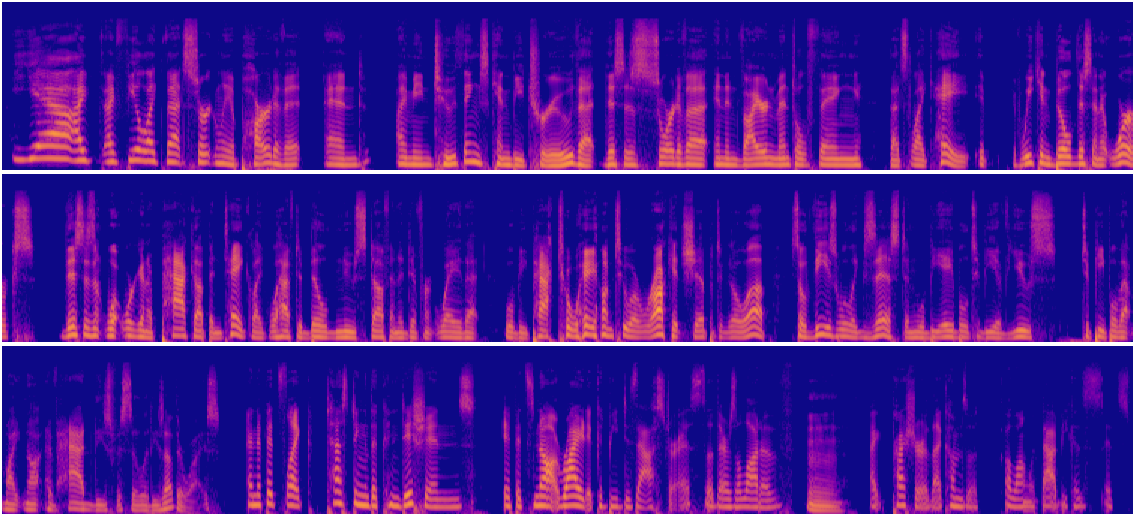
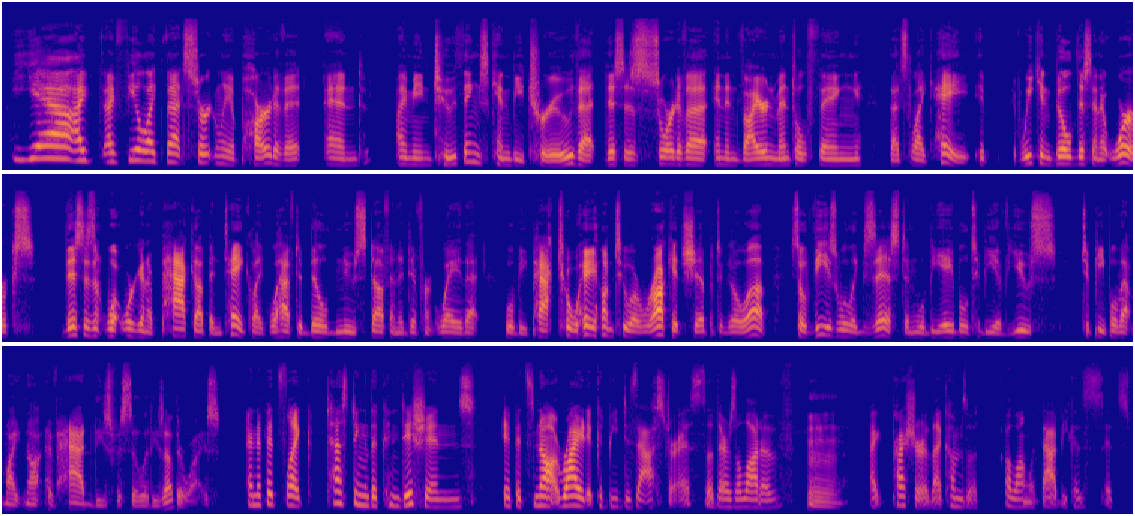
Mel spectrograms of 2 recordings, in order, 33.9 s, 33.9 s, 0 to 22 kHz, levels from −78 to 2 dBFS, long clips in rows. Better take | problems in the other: first | thin; very; fading below 300 Hz

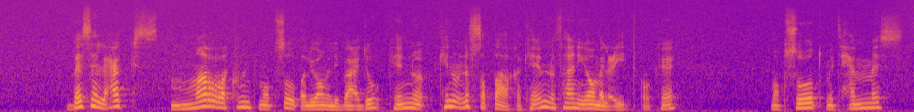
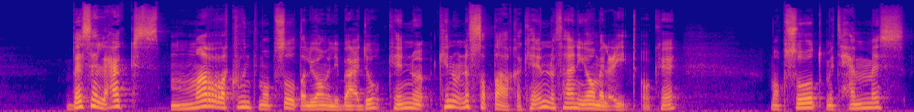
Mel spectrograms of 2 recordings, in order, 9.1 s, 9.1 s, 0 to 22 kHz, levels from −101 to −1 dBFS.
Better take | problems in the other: second | hiss; noticeable; throughout; 15 dB below the speech

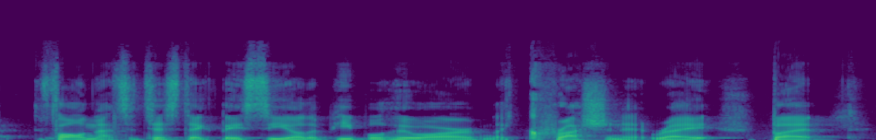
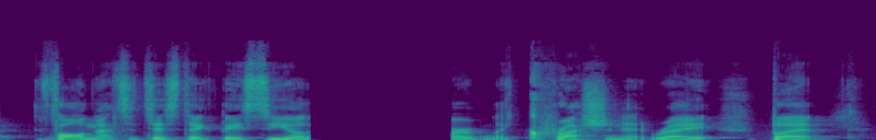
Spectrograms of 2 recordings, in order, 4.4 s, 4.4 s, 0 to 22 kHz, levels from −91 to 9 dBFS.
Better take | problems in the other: first | audio cutting out; at 1.5 s for 0.5 s

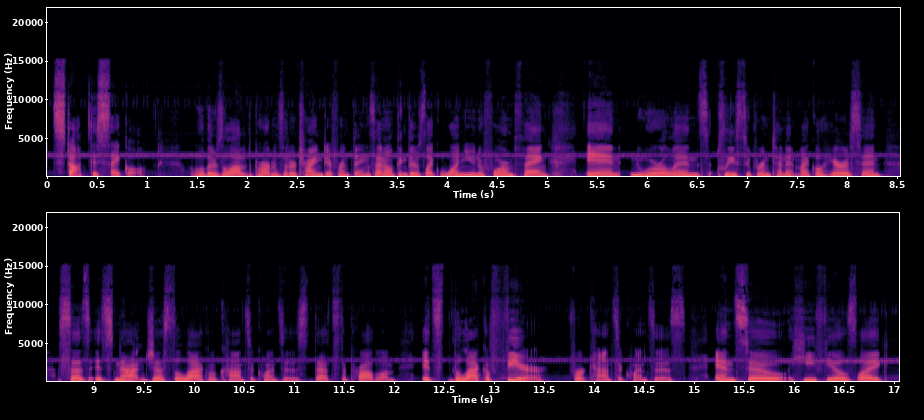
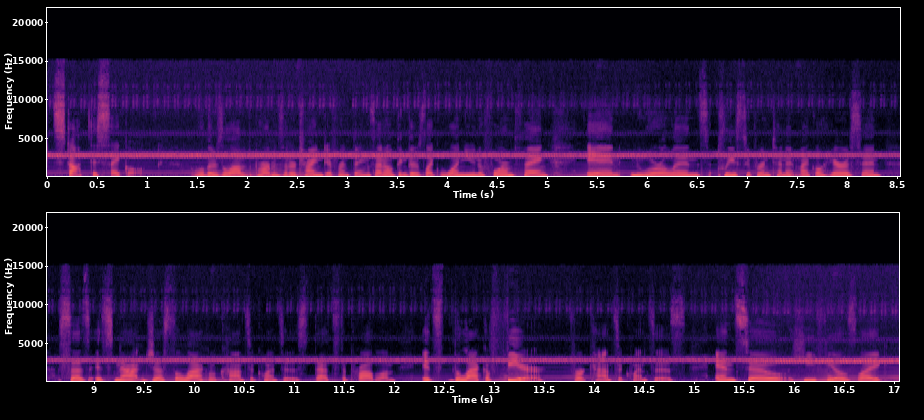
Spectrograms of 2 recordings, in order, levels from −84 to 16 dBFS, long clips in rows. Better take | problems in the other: first | animal sounds; loud; throughout; 6 dB below the speech; faint in the first

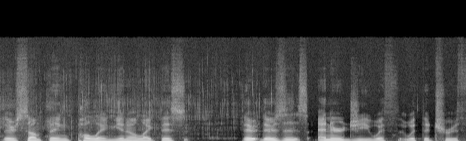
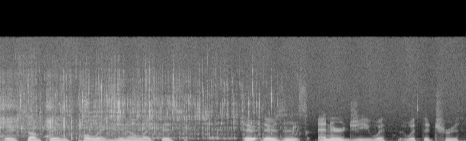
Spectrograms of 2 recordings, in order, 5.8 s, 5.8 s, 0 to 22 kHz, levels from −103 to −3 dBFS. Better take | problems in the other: first | hiss; loud; throughout; 1 dB below the speech; faint in the first

